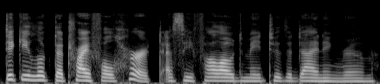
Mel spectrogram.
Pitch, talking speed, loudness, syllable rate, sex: 165 Hz, 205 wpm, -21 LUFS, 5.2 syllables/s, female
